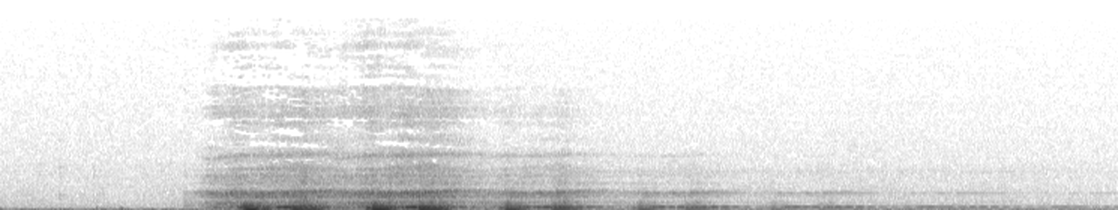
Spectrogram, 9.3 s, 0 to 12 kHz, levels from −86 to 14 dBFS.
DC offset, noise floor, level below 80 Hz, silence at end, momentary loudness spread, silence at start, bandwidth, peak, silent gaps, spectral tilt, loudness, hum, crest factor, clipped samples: under 0.1%; -44 dBFS; -34 dBFS; 0.45 s; 24 LU; 0 s; 7 kHz; -4 dBFS; none; -9.5 dB/octave; -20 LUFS; none; 18 dB; under 0.1%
